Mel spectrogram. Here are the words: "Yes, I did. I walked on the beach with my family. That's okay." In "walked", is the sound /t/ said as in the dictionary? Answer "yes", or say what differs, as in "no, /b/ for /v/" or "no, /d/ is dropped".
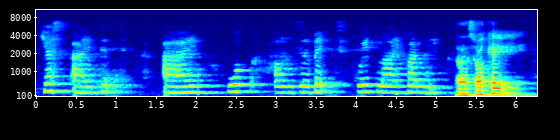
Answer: no, /t/ is dropped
